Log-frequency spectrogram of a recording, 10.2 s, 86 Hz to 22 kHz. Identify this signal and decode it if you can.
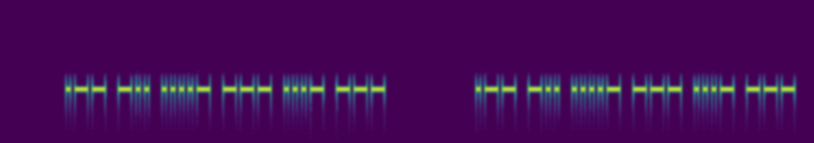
Morse code, heard as a keyed tone, about 22 wpm, 700 Hz. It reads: WD4OVO WD4OVO
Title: USA Call Signs - 6 Characters - Repeated 2x - 22wpm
